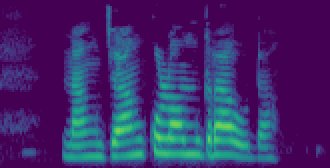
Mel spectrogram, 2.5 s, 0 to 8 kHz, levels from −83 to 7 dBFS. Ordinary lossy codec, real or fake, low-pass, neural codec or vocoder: MP3, 32 kbps; real; 7.2 kHz; none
